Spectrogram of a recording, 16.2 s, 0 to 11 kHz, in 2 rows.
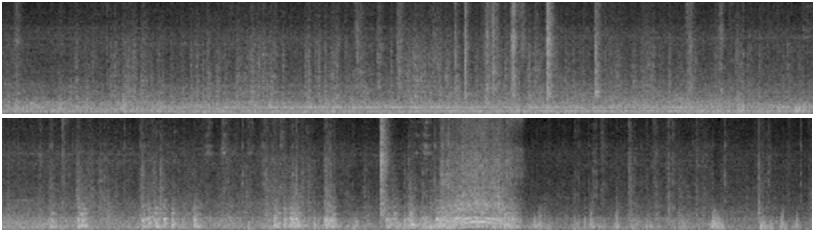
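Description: Cabin sound of an R32 Nissan Skyline GTS-T track car at speed, its engine running at steady revs under load. From about nine seconds in come irregular knocks and rattles, then a loud harsh burst near thirteen seconds, after which the engine note drops quieter.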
